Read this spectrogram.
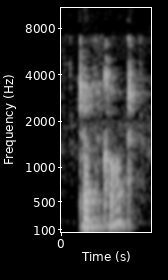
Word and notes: dovecote: British English

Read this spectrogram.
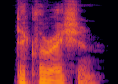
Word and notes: declaration: Australian English

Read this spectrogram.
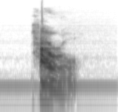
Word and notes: parol: American English

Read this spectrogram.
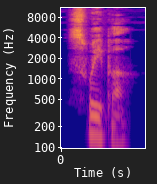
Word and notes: sweeper: Australian English

